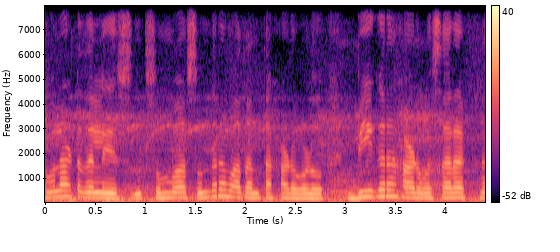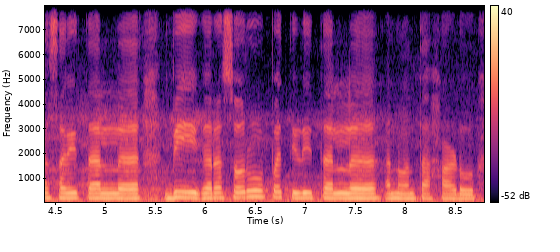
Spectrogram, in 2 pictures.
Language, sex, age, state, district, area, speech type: Kannada, female, 60+, Karnataka, Gadag, rural, spontaneous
